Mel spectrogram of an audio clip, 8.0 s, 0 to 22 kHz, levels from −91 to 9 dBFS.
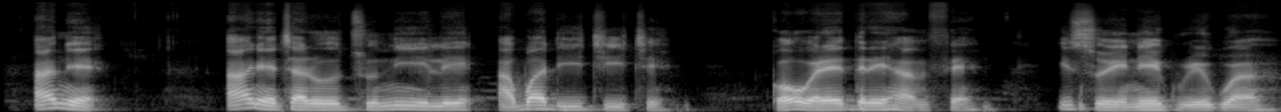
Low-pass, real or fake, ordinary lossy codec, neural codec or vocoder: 19.8 kHz; fake; none; autoencoder, 48 kHz, 128 numbers a frame, DAC-VAE, trained on Japanese speech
